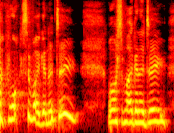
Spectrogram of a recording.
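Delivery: high, loud rising panic; a frantic cry of alarm; high-pitched, desperate panic; panicked. Retold or imitated. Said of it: "And I was thinking".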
